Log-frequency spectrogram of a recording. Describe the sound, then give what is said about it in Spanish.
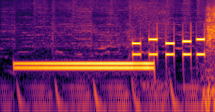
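A telephone line plays a steady, loud dial tone, which cuts off as a quick run of a few short two-pitch keypad beeps is dialed. “Aquí en la línea telefónica, vamos a marcar.”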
